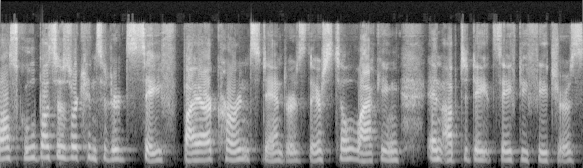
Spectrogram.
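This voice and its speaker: Against a quiet background, a woman with a shaky, medium-pitched voice speaks at a moderate pace with fairly even intonation. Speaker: advocate testifying at legislative hearing. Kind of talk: public testimony. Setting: legislative committee hearing room. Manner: shaky, emotional.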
